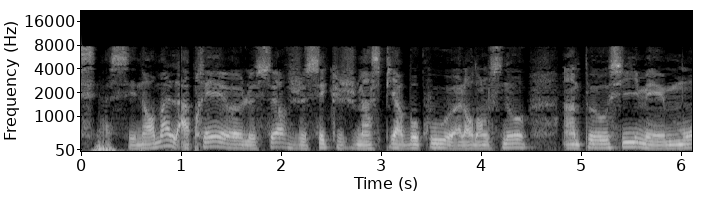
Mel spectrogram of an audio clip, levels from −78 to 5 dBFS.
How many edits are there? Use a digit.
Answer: 0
